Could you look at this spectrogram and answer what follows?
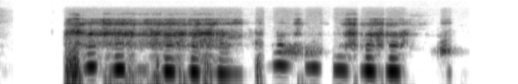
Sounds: Laughter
